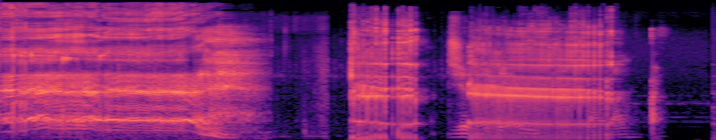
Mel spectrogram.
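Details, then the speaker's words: Deliberate, on-purpose burping: a long, loud, voiced belch with a falling pitch at the end, then a short break and a second prolonged belch. "Yes, I can burp. I can burp on purpose. Let it sink a little bit. Are you happy now? What do you got now? Okay, here comes another burp. A big ass burp."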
